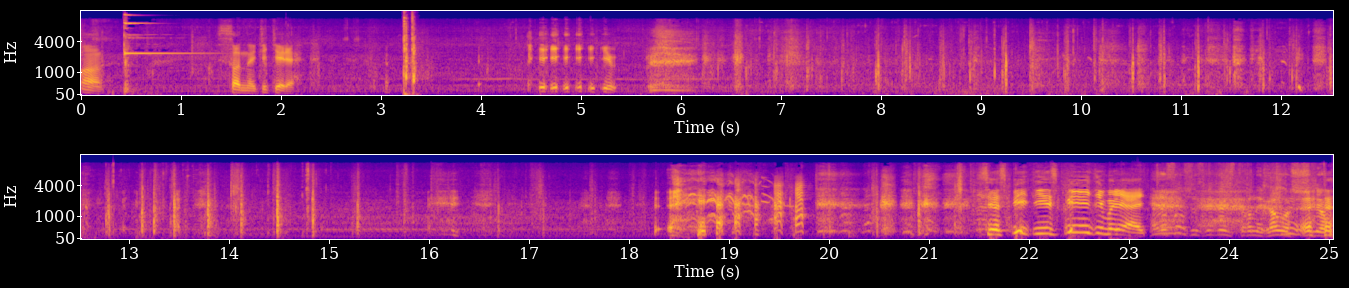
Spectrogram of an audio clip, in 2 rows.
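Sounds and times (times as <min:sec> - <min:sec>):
footsteps on packed dirt: 0:06.2 - 0:18.3, 0:20.1 - 0:25.0.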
